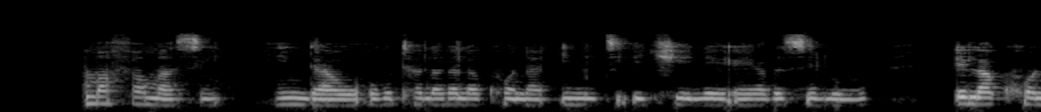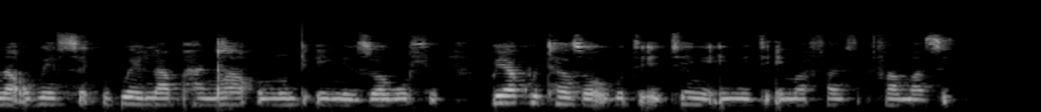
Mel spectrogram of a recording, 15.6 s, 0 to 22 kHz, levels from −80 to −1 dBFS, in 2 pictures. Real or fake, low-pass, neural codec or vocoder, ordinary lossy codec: fake; 7.2 kHz; codec, 16 kHz, 8 kbps, FreqCodec, larger model; AAC, 32 kbps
